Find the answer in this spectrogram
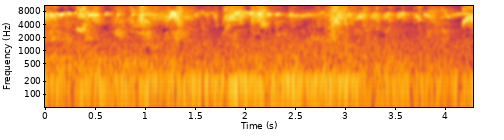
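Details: Caged blue-crowned hanging parrots, several birds in one cage, give sharp, high-pitched squeaky chips in quick succession, with a faint low steady hum in the background.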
